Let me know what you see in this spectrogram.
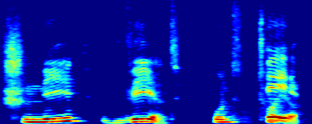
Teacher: You have not wert, it's wert, like close E, like in Schnee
